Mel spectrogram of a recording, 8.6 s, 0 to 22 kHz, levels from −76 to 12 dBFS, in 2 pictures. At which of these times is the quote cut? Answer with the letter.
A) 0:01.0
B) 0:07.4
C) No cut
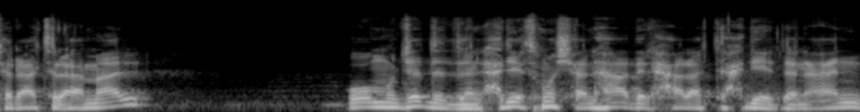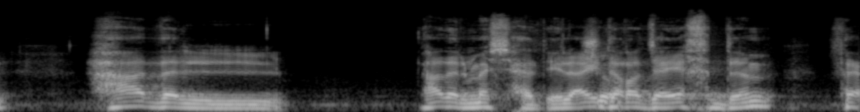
C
